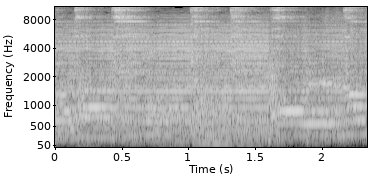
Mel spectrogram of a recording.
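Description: Harmonium playing a harinam kirtan melody in held reed tones, with a jingling percussion beat about twice a second.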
